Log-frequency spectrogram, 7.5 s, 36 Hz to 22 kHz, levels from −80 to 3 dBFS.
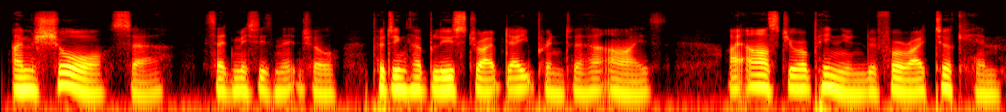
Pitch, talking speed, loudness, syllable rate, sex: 120 Hz, 175 wpm, -19 LUFS, 4.8 syllables/s, male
